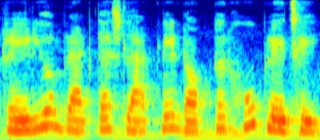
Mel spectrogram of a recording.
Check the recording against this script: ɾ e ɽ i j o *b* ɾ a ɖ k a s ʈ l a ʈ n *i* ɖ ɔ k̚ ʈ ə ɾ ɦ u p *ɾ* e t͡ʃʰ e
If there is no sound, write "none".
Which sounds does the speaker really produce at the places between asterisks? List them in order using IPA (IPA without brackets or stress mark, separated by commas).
b, e, l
